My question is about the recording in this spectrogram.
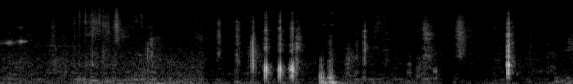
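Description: Sharp metal clicks and light knocks from a piston ring compressor and engine parts being handled: a quick run of four or five clicks about two and a half seconds in, lighter ticks around it, and one sharp click near the end.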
